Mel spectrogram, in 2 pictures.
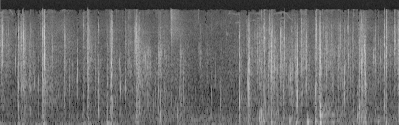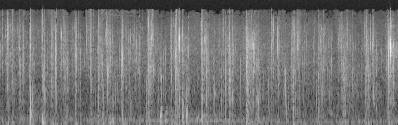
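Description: Fingers tap rapidly on the hollow plastic body of a fabric softener bottle as it is moved in front of the mic. The result is a steady run of short, dry, hollow knocks with a low, boomy body and quick decay, over a soft rustle of the bottle shifting.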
